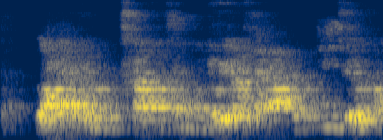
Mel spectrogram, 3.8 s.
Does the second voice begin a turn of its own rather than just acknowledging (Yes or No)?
No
